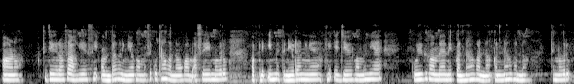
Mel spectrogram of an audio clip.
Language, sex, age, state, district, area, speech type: Dogri, female, 30-45, Jammu and Kashmir, Reasi, rural, spontaneous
